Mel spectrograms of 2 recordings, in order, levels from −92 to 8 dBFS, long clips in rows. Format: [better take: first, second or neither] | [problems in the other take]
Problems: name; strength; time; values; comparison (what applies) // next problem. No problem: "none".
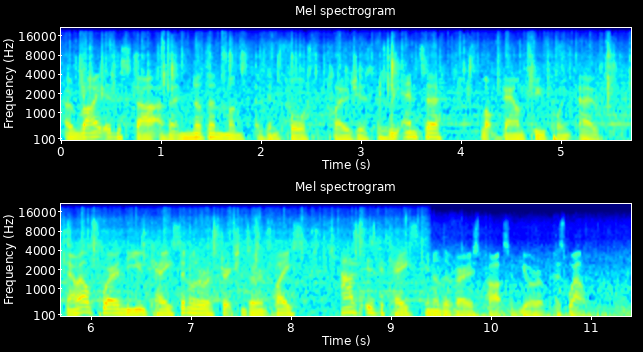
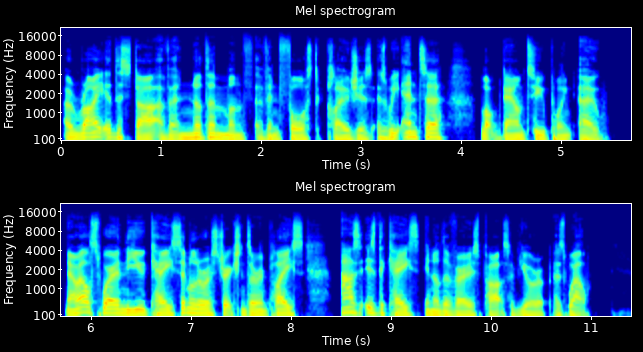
second | rain or running water; loud; throughout; 5 dB below the speech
